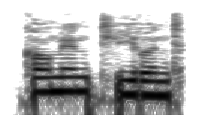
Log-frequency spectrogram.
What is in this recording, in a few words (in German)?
"kommentierend", German; adjectives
